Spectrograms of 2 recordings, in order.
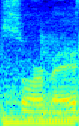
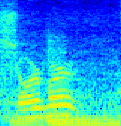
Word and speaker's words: sorbet: Is that how you say it? Sorbet? Sorbet, yeah. Is it? Yeah. It's not sherbet? No. Oh, okay. Sorbet. The Oh, sherbet okay. is spelled like sherbet.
